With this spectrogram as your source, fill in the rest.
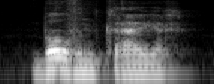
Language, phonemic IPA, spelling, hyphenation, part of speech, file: Dutch, /ˈboː.və(n)ˌkrœy̯.ər/, bovenkruier, bo‧ven‧krui‧er, noun, Nl-bovenkruier.ogg
- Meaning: smock mill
